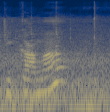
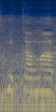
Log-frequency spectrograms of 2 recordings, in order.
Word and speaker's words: jicama: don't know, because he kept pronouncing his jicama as jicama, and I told him it's jicama because it's Mexican, right?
